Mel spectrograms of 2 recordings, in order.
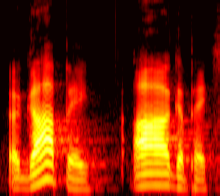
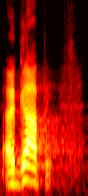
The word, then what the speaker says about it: agape: The Bible uses this word abake. Uh, I'm sorry. See, it messes me up to pronounce it correctly. It's so crazy. Agape, agape, okay? Agape.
